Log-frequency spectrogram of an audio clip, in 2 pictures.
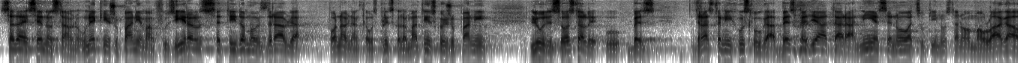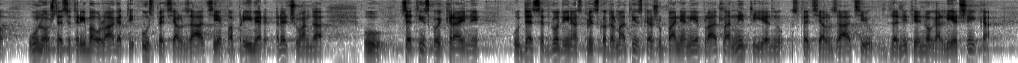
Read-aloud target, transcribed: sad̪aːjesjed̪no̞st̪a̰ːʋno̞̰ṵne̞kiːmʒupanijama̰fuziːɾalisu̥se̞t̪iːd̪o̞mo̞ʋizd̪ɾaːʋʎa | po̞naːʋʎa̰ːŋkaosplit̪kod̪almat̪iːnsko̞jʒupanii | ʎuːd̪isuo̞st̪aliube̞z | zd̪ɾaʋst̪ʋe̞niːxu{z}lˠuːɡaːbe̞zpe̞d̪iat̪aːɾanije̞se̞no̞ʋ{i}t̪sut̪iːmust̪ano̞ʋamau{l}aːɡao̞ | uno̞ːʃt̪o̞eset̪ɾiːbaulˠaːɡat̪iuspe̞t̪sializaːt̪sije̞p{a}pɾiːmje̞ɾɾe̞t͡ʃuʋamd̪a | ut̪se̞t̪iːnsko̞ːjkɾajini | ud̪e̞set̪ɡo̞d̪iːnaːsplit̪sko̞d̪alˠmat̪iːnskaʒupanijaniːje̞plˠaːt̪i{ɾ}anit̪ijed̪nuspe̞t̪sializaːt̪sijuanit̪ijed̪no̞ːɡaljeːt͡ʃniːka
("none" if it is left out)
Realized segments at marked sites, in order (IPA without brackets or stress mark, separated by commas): s, a, l, a, l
